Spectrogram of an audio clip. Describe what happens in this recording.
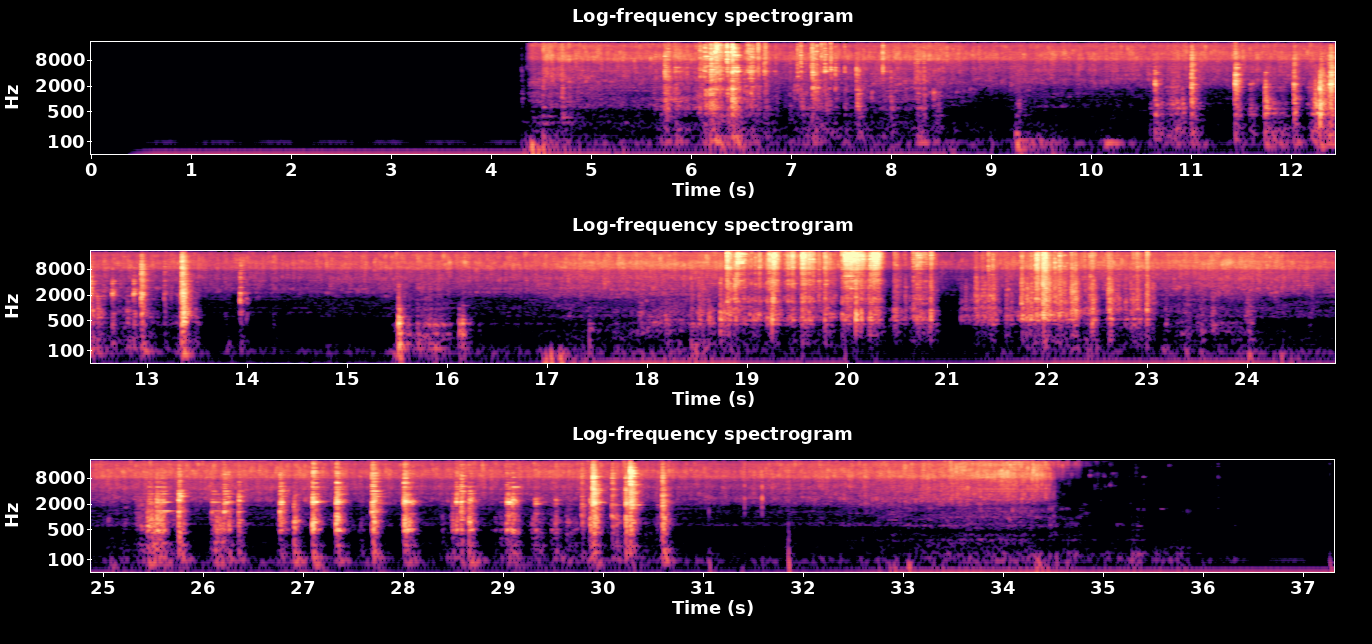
Running water and handling dishes while walking around.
